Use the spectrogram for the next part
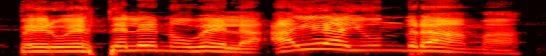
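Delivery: loud, driving sermon delivery; loud pulpit voice building the point; full-force preaching. Acted.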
